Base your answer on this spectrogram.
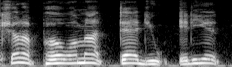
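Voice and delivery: a kid voicing a cranky old master; grumpy master. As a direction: snap at Po in play. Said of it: "And then he's like".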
